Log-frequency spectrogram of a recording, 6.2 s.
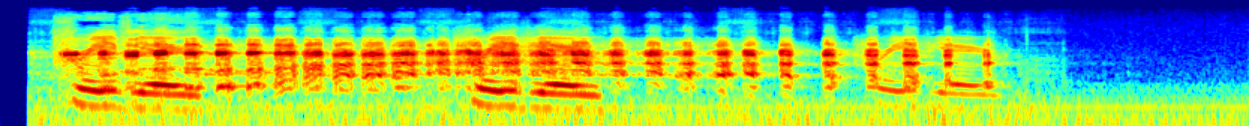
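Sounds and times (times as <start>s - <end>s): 
evil laugh: 0.3s - 5.1s.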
